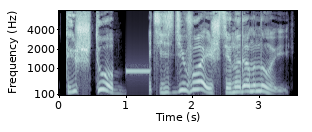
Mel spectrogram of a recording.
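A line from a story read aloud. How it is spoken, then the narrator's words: Roar. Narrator (Russian): Взревел глава клана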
